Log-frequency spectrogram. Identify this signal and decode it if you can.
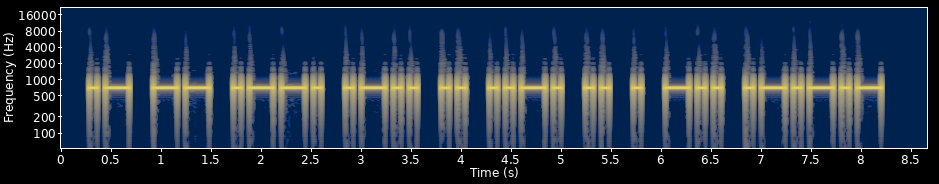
Morse code, heard as a keyed tone, about 15 wpm, 700 Hz. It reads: AMPLIFIED.
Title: Pangram Challenge v2 - 15wpm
